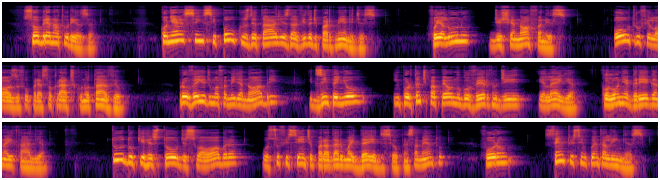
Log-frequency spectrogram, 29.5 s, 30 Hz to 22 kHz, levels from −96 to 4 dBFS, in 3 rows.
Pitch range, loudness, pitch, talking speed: 125-185 Hz, -18 LUFS, 155 Hz, 110 wpm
